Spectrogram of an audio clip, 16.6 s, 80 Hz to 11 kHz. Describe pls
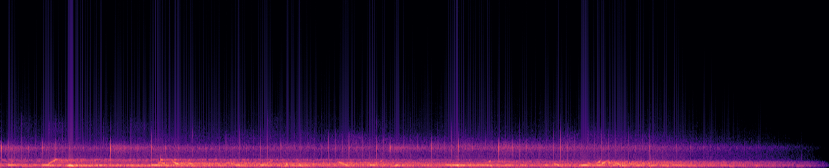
hf-7307 110bpm Tranceform!
Another aquatic electronica interlude. Would do well in a worldbeat or chillout song. Made with TS-404.
loop, electro, electronica, interlude, chill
